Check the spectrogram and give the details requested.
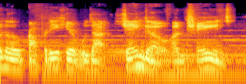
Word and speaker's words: Django: Here we got Django Unchained. The D is silent.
